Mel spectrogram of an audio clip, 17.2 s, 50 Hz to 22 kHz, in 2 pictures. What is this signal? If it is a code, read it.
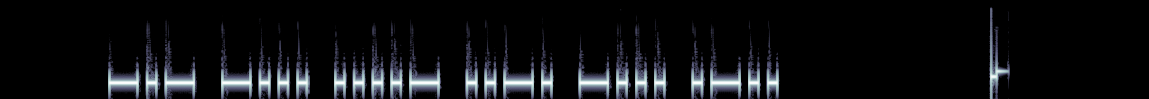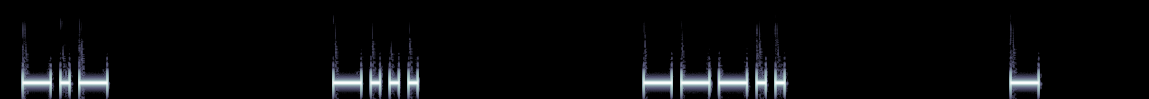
Morse code, heard as a keyed tone, about 17 wpm, spaced as for 8 wpm, 700 Hz. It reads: KB4FBL KB8T
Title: USA Call Signs - 6 Characters - 8x Character Spacing - 17wpm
